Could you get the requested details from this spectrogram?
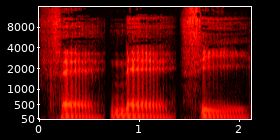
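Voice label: "thenethi", concatenated syllables; Affixing experiment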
